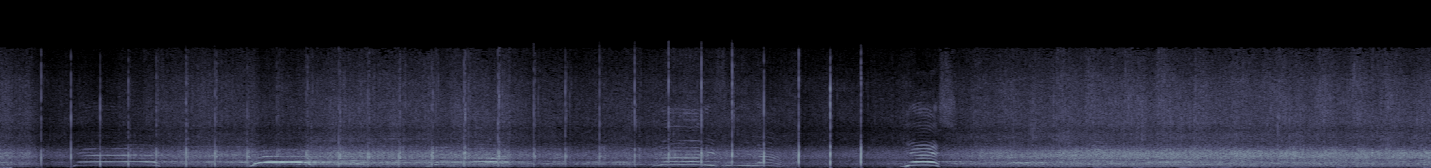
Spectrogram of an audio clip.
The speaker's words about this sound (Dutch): Geef de Heer een goed applaus.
